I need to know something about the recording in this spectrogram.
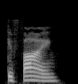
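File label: "guffawing", British English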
